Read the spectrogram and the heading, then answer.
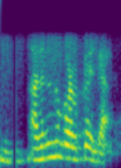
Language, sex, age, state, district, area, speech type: Malayalam, female, 60+, Kerala, Idukki, rural, conversation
